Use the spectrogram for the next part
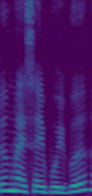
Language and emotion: Bodo, neutral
